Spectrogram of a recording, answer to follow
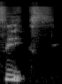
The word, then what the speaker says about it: Sikhs: It's pronounced Sikhs.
